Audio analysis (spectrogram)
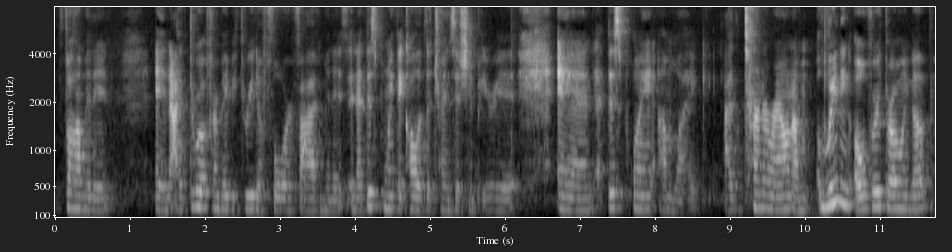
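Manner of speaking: usual speaking voice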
